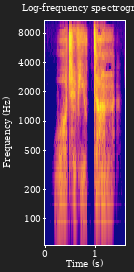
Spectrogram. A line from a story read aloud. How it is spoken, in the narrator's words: Noah had hissed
